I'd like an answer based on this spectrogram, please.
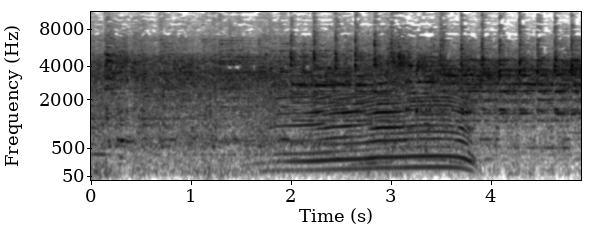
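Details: Cow giving a single long, low moo that holds steady, rises slightly, then drops away sharply after about two seconds, over constant loud background noise with a rapid regular clicking.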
